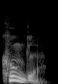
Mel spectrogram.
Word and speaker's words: Jungla: Luke remembered being told by someone on an earlier visit, "It's pronounced Kungla."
